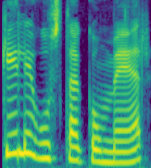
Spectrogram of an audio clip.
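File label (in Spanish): Que Le Gusta Comer, spanish, female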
